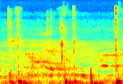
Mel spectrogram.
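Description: Quick taps of typing on a computer keyboard at a PC, a few soft, close clicks in an irregular rhythm, faint and without speech.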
